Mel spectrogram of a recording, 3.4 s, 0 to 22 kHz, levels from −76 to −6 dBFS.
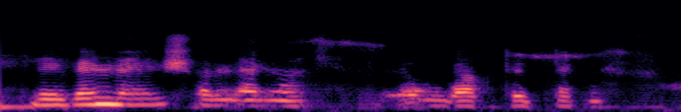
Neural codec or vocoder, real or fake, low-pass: codec, 16 kHz, 1 kbps, FreqCodec, smaller model; fake; 7.2 kHz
